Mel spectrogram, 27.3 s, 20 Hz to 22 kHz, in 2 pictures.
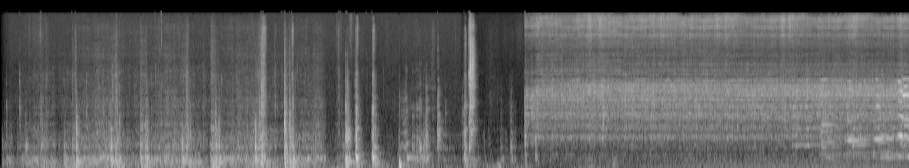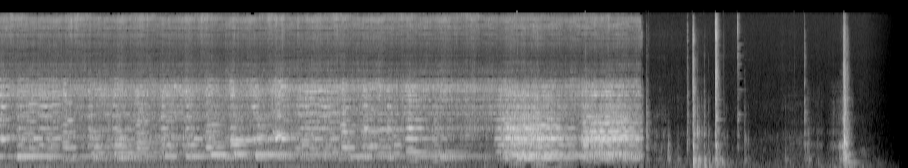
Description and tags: Content warning
This is an old gramophone with a 78rpm vinyl-record. The sounds include the winding-up, the placement of the needle, crackle-noise and other surface sounds of the vinyl, lifted-up needle and the sound of the vinyl record-player stopping.
Recorded in stereo on a Zoom H4 handheld recorder.
warm-vinyl, crackle, vinyl, surface-noise, gramophone, record, gramophone-noise, hiss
